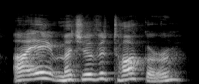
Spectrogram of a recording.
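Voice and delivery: almost sheepish, a little bashful. Abe Frumkin, asked to say a word at the funeral, replies almost sheepish. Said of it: "he said almost sheepishly".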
